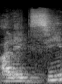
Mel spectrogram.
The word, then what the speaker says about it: Alexis: Aliás, Alexi, porque S em francês é mudo.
